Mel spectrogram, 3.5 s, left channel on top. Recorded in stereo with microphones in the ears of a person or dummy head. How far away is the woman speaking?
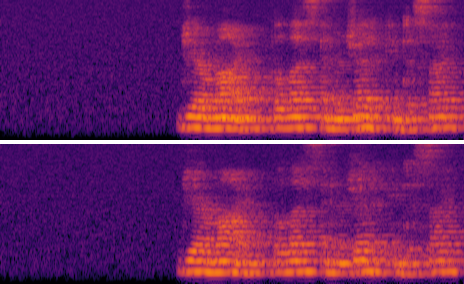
About 3.5 m.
